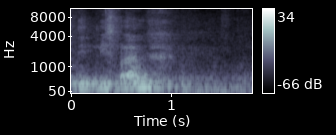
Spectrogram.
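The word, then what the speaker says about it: Lisfranc: No, Lisfrang y chopar.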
